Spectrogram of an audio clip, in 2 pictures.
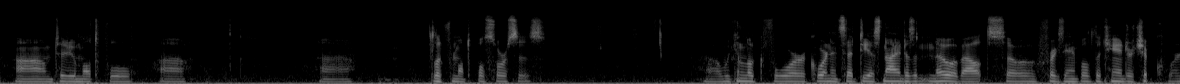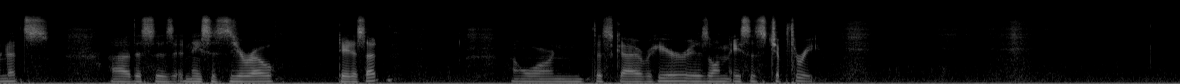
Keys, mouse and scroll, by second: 1.7 click, 2.7 click, 6.0 click, 7.6-9.5 drag, 9.8 click, 10.8 click, 14.5-16.2 drag, 16.9 click, 18.0 click.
